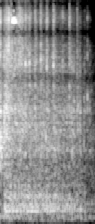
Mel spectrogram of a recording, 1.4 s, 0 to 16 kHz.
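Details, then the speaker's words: Stihl FS45 trimmer after fitting an aftermarket Amazon carburetor kit: high buzzy two-stroke catches right away on choke and runs, then eases down once the choke is taken off; normal start after the carb replacement. "If you got an old steel FS45 sitting around, throw this carb kit at it. Who knows? Might have good luck like this."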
